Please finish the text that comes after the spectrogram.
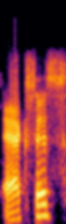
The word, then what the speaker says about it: AXS: But the SmackDown and Raw, I believe they use a website called Access. I think that's how you pronounce it, AXS.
